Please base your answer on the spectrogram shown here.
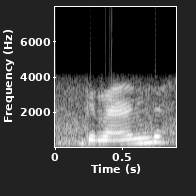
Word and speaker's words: grande: So gran, if you add an E to make feminine, grand, you do pronounce the D.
